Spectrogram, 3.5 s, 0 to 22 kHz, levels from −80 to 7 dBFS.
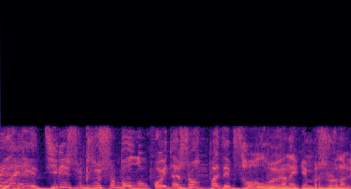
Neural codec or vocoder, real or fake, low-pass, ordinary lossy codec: none; real; 7.2 kHz; AAC, 48 kbps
